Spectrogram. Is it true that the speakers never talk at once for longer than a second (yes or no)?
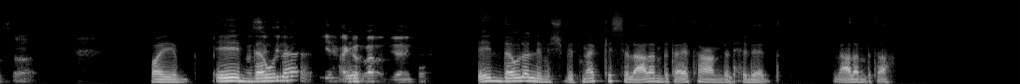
no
